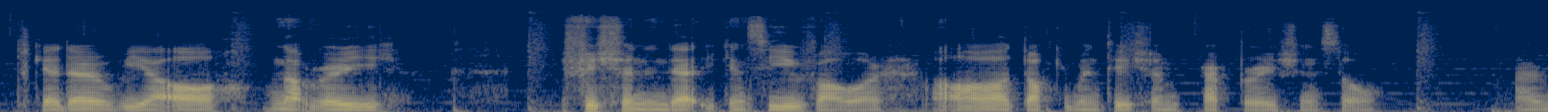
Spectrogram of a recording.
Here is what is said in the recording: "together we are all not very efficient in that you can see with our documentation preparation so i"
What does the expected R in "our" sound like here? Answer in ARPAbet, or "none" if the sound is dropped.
L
